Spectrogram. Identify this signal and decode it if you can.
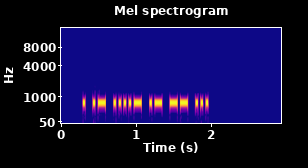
Morse code, heard as a keyed tone, about 36 wpm, 700 Hz. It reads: EA4AMS
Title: DXCC-100 Call Signs - 6 Characters - Repeated 3x - 35wpm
